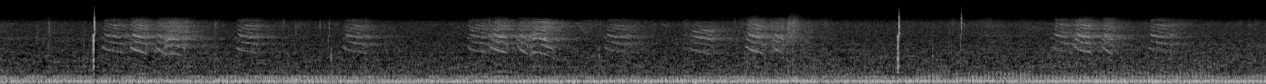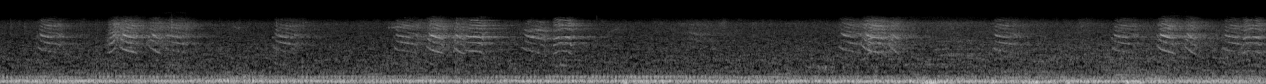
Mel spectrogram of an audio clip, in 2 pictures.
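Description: Steady low engine rumble of passing motor traffic, with clusters of short, high, falling chirps recurring every second or two.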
